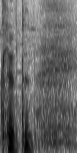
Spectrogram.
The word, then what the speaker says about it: Cliveden: And it's said that the garden designs here are based on Cliveden. I think it's spelt Cliveden, but pronounced Cliveden, in Buckinghamshire somewhere that I've not been to.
